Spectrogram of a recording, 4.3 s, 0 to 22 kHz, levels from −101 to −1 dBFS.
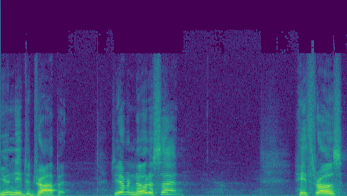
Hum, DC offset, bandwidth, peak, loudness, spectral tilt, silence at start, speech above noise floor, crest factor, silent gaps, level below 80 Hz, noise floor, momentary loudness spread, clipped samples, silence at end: none; under 0.1%; 16.5 kHz; -6 dBFS; -23 LUFS; -5 dB/octave; 0 s; 35 dB; 20 dB; none; -56 dBFS; -57 dBFS; 10 LU; under 0.1%; 0.1 s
